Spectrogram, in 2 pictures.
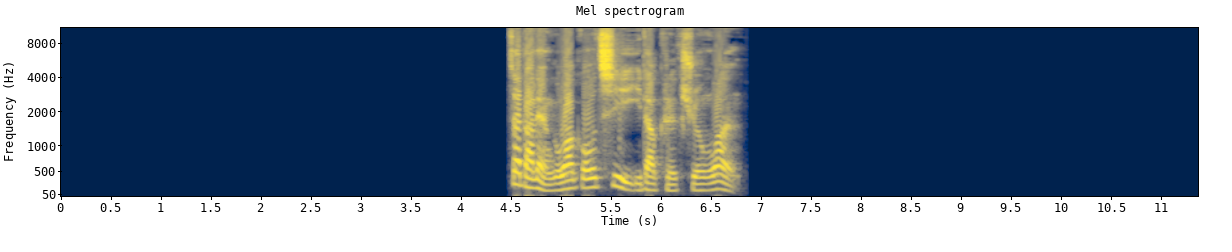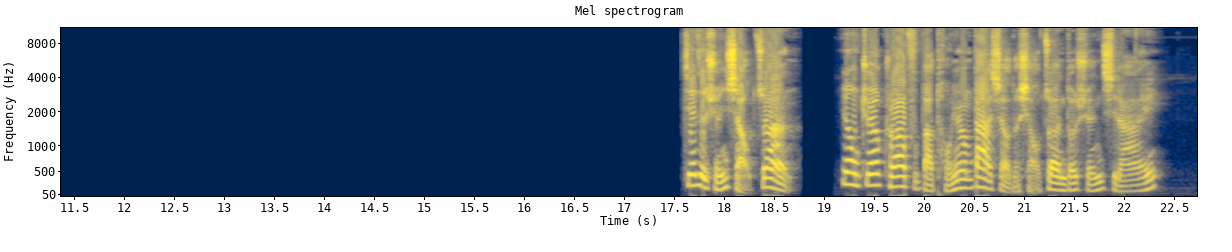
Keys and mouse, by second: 1.6 ctrl+j, 6.0-8.0 drag, 11.9 x, 14.4 click, 14.8 click, 18.6 click, 19.2-20.2 drag.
